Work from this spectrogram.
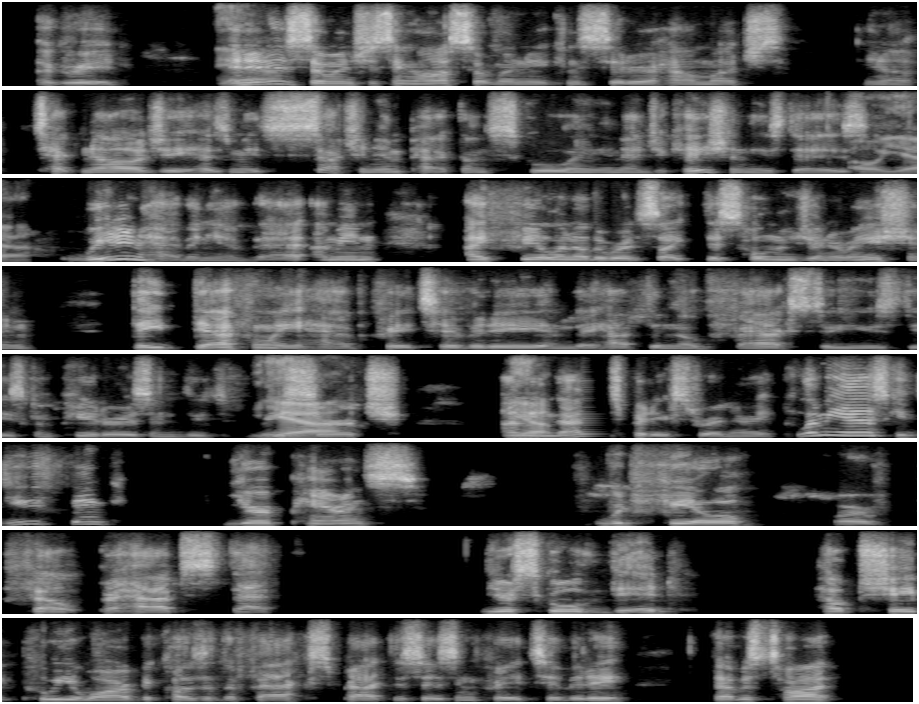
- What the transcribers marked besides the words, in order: other background noise
- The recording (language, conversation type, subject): English, unstructured, How have facts, practice, and creativity shaped you, and how should schools balance them today?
